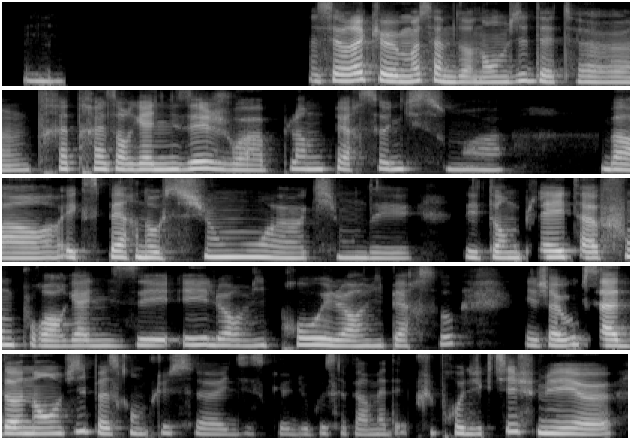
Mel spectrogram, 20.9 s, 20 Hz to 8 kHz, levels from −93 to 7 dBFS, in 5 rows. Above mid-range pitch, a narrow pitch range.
Yes: high, 205 Hz; narrow, 2.3 semitones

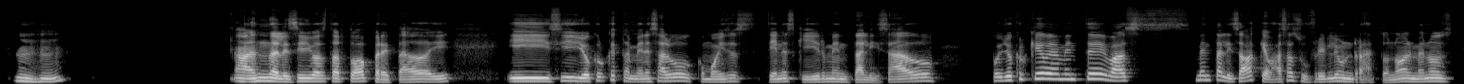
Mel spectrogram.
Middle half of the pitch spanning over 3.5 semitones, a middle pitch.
Yes: average, 4.1 semitones; medium, 145 Hz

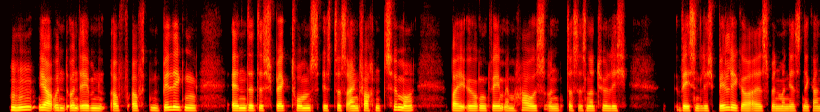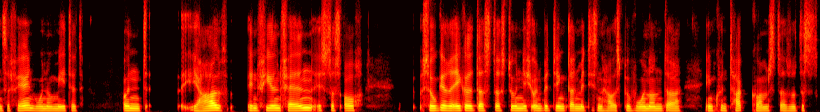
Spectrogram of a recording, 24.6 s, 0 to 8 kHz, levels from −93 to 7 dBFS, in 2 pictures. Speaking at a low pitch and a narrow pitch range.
No: medium, 150 Hz; narrow, 2.0 semitones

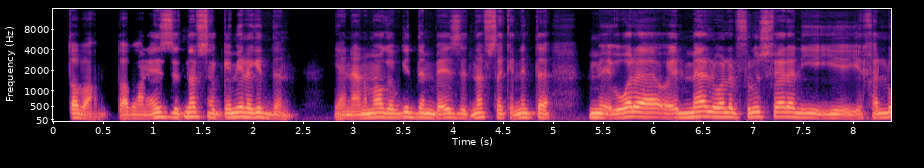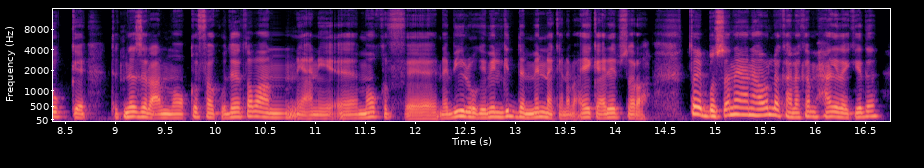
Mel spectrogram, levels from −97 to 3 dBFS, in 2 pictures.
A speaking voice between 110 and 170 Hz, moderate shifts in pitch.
Yes: medium, 140 Hz; average, 3.3 semitones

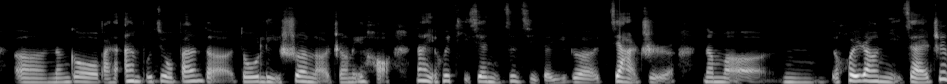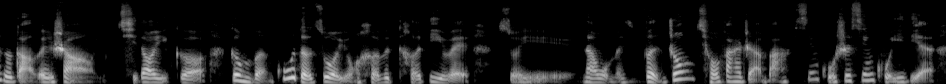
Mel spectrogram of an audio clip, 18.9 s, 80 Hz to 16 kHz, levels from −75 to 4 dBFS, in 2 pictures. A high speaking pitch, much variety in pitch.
Yes: high, 200 Hz; wide, 5.9 semitones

